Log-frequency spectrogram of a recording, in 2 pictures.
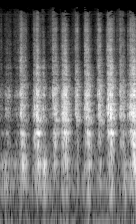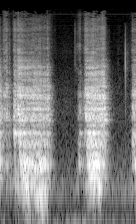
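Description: A wooden stylus scratches grass strokes along the bottom edge of a flat, wax-coated scratch-art paper card. It makes a quick series of short, dry rasping strokes, then two longer, sustained scratches with brief pauses between them.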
